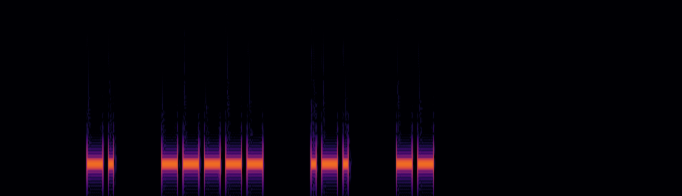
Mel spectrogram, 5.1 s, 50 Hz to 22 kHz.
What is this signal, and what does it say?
Morse code, heard as a keyed tone, about 32 wpm, spaced as for 17 wpm, 700 Hz. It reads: N0RM
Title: USA Call Signs - 4 Characters - 3x Character Spacing - 30wpm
